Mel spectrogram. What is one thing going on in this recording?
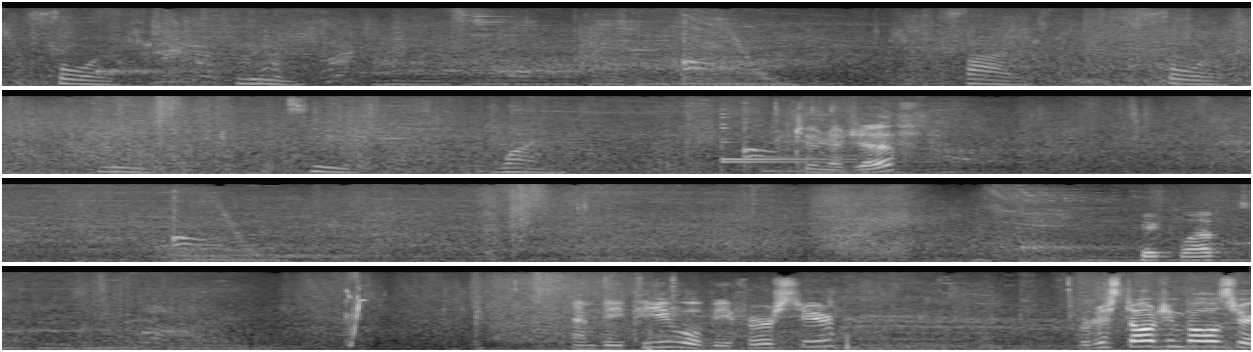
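Gliding magical tones chime over and over.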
